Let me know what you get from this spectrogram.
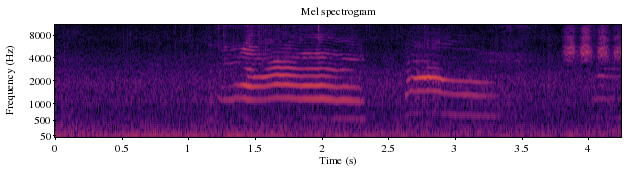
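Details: Black and white cat with a mole on the nose, hungry, gives two long drawn-out meows, the first sustained and slowly falling, the second shorter and bending downward, against a constant low hum.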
